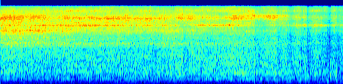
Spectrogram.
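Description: A train rolls in along the tracks.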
